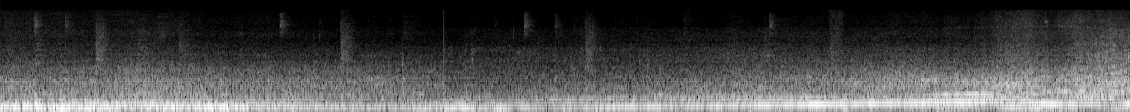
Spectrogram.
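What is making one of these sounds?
City traffic hums in the background.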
